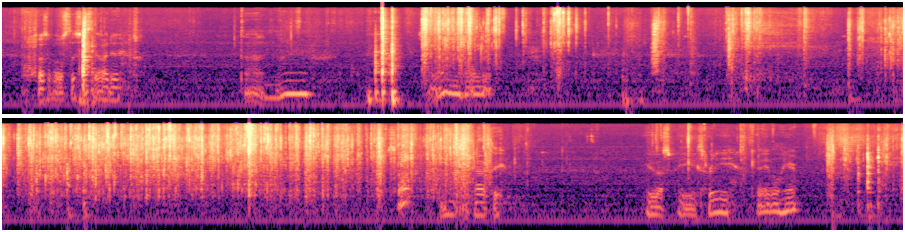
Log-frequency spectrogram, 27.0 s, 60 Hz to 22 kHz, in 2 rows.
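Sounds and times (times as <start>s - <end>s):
plastic bag crinkling: 6.3s - 9.2s, 12.7s - 21.2s, 25.8s - 27.0s.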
